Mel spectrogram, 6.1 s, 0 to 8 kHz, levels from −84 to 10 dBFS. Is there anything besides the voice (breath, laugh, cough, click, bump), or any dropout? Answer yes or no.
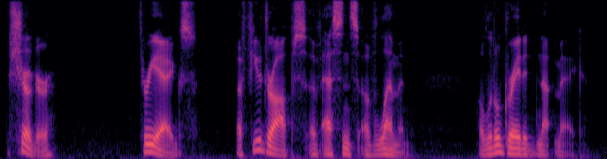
no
